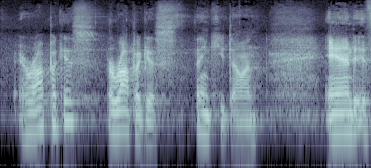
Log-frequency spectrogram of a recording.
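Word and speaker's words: Areopagus: Uh, I always pronounce this wrong. Aeropagus. Aeropagus. Aropagus.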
